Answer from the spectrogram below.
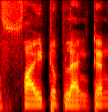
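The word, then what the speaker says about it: phytoplankton: हिटोप्लांटिकेट के बोलते हैं पी साइलेंट है तो वाई आर इसको हम बोलेंगे हिटो प्लांटन इंपॉर्टेंट तो फाइटोप्लांटन क्यों इंपॉर्टेंट है यह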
